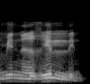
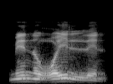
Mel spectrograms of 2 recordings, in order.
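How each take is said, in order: First: The gh sound is plain and not thickened. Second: The gh sound is over-thickened with rounded lips. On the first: The speaker calls it right. "Biasa saja" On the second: The speaker calls it wrong. "mulutnya itu monyong sedikit"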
